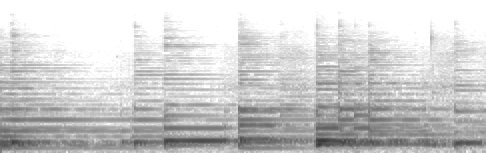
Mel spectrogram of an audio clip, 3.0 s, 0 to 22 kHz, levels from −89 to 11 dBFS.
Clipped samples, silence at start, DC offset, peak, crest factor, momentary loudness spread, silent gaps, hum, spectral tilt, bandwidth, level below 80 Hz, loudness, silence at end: under 0.1%; 0 s; under 0.1%; -6 dBFS; 18 dB; 15 LU; none; none; -6.5 dB/octave; 9.2 kHz; -64 dBFS; -25 LUFS; 0 s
